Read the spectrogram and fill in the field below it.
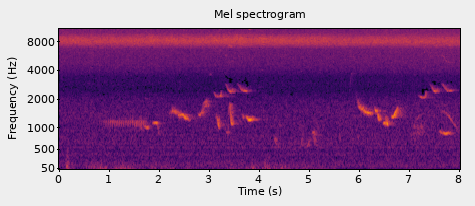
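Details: Butcherbird singing at Peachester, Queensland: rich, fluting whistled phrases that slide up and down and come in two bursts, with a steady high-pitched drone running beneath throughout.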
